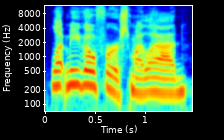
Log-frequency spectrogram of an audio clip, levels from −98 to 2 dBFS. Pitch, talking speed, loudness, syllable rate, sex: 205 Hz, 245 wpm, -16 LUFS, 4.5 syllables/s, female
